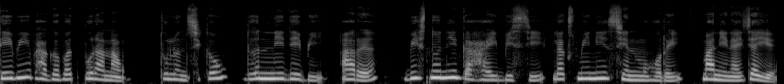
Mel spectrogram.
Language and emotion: Bodo, neutral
